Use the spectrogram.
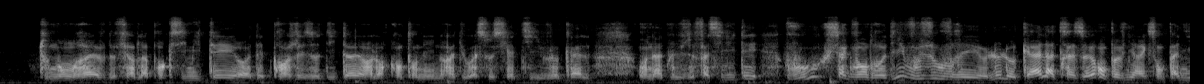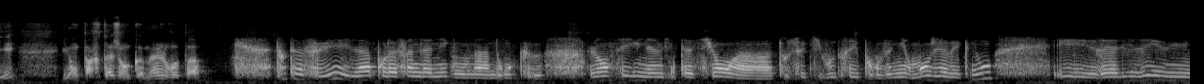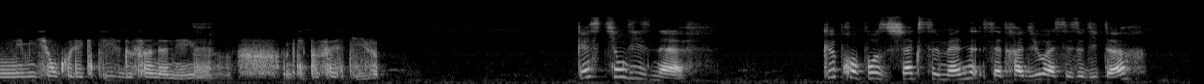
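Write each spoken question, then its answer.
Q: Que propose chaque semaine cette radio à ses auditeurs?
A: De venir au local chaque vendredi à 13h, avec leur panier, pour partager un repas en commun.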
